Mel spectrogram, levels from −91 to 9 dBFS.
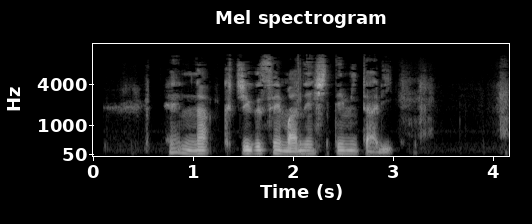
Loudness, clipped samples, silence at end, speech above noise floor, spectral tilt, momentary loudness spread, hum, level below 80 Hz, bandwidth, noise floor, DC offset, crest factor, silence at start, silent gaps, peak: -28 LUFS; under 0.1%; 0 s; 43 dB; -3.5 dB/octave; 23 LU; none; -64 dBFS; 11.5 kHz; -73 dBFS; under 0.1%; 22 dB; 0.3 s; none; -10 dBFS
